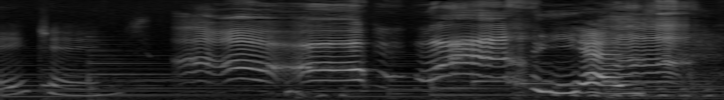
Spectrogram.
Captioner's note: baby noises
